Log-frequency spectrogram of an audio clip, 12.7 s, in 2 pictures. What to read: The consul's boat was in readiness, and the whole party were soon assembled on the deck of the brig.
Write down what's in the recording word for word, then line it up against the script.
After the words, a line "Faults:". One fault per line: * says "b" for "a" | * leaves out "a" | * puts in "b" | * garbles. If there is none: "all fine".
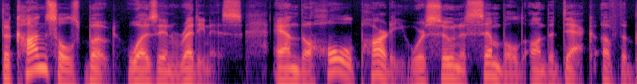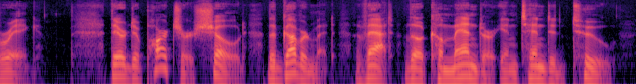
The consul's boat was in readiness, and the whole party were soon assembled on the deck of the brig. Their departure showed the government that the commander intended to
Faults:
* puts in "Their departure showed the government that the commander intended to"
